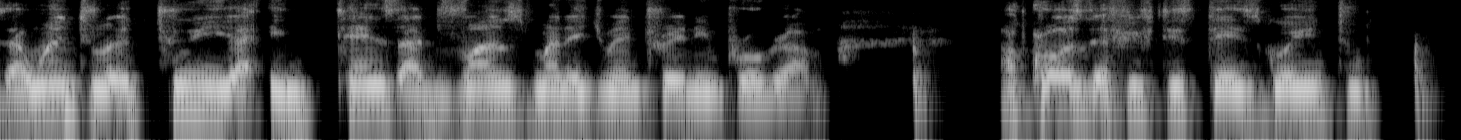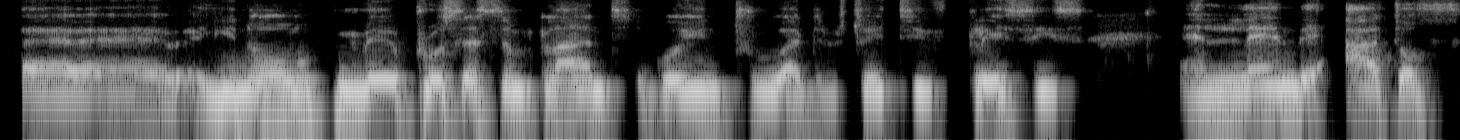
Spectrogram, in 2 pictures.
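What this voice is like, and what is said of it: Strong foreign accent. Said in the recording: “my big accent”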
